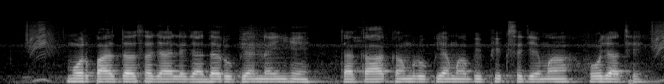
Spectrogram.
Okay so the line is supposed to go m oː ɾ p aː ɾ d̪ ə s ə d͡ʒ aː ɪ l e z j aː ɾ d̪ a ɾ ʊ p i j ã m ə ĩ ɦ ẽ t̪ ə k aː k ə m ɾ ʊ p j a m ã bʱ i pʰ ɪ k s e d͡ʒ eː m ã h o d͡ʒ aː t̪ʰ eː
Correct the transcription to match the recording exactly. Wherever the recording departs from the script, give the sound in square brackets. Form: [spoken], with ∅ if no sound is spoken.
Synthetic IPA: m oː ɾ p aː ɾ d̪ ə s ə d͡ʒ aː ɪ l e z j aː [∅] d̪ a ɾ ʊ p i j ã [n] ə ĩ ɦ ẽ t̪ [a] k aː k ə m ɾ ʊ p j a m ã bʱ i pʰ ɪ k s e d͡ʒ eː m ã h o d͡ʒ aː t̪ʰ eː

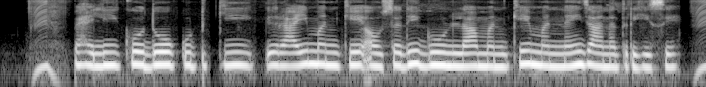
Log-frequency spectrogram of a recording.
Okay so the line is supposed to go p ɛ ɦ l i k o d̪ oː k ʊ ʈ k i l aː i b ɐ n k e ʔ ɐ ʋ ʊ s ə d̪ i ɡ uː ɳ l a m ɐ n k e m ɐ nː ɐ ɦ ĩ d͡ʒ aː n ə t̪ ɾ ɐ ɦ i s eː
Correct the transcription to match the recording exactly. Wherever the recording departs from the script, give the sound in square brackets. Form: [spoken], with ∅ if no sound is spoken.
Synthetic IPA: p ɛ ɦ l i k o d̪ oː k ʊ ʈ k i [ɾ] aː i [m] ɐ n k e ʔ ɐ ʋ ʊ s ə d̪ i ɡ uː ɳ l a m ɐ n k e m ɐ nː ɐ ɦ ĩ d͡ʒ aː n ə t̪ ɾ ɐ ɦ i s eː

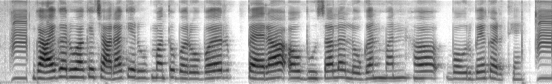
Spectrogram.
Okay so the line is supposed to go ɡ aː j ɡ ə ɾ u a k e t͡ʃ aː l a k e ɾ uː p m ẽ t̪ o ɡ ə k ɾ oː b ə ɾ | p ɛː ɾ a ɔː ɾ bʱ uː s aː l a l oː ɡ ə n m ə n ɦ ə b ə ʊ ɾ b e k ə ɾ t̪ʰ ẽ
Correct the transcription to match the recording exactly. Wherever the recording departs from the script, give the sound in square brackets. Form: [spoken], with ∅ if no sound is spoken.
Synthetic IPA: ɡ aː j ɡ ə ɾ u a k e t͡ʃ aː [ɾ] a k e ɾ uː p m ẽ t̪ o [b] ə [∅] ɾ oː b ə ɾ | p ɛː ɾ a ɔː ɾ bʱ uː s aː l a l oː ɡ ə n m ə n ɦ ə b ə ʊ ɾ b e k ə ɾ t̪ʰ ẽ

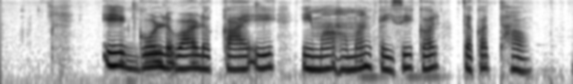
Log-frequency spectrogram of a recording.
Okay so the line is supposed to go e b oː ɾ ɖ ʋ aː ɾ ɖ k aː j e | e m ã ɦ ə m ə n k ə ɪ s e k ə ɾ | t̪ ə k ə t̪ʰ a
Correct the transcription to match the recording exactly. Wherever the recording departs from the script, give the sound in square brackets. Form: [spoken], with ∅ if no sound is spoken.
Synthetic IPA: e [ɡ] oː [l] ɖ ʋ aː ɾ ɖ k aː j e | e m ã ɦ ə m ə n k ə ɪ s e k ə ɾ | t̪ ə k ə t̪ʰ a

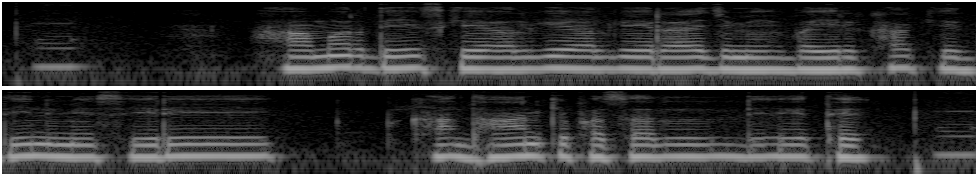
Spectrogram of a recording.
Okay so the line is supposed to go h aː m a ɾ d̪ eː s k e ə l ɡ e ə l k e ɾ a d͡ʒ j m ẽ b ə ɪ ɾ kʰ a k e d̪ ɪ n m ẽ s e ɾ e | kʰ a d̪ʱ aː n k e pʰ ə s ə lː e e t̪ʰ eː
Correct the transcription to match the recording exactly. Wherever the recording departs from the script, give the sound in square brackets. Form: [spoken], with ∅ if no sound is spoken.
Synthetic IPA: h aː m [ə] ɾ d̪ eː s k e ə l ɡ e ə l [ɡ] e ɾ a d͡ʒ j m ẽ b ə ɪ ɾ kʰ a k e d̪ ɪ n m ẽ s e ɾ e | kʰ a d̪ʱ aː n k e pʰ ə s ə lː e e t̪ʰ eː

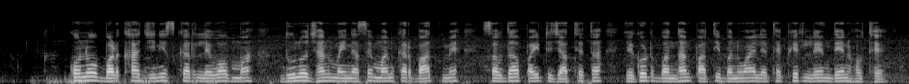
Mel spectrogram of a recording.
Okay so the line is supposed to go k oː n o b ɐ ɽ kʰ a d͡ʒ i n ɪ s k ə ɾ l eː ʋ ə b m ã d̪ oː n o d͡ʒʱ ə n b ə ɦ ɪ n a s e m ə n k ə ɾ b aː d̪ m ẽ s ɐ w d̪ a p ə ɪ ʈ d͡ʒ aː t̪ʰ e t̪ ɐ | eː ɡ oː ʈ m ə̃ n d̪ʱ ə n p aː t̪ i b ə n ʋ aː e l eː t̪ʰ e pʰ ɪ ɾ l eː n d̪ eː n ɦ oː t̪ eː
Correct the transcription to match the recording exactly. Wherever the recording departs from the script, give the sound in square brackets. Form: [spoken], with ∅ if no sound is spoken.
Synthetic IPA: k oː n o b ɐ ɽ kʰ a d͡ʒ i n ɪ s k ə ɾ l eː ʋ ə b m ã d̪ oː n o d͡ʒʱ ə n [m] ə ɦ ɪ n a s e m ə n k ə ɾ b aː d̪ m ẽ s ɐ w d̪ a p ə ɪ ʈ d͡ʒ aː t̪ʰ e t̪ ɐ | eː ɡ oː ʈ [b] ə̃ n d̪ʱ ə n p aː t̪ i b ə n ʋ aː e l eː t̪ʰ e pʰ ɪ ɾ l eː n d̪ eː n ɦ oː t̪ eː

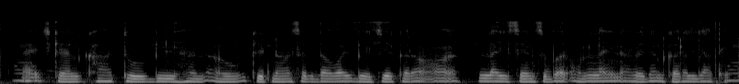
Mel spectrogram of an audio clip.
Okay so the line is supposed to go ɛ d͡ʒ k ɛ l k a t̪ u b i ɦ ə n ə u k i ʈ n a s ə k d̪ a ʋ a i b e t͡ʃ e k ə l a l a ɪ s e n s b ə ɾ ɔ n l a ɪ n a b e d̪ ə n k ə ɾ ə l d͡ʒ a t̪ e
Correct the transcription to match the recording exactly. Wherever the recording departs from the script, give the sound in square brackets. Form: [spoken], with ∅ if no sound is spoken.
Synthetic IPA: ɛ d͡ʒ k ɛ l [kʰ] a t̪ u b i ɦ ə n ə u k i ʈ n a s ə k d̪ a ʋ a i b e t͡ʃ e k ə [ɾ] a l a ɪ s e n s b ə ɾ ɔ n l a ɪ n a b e d̪ ə n k ə ɾ ə l d͡ʒ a t̪ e

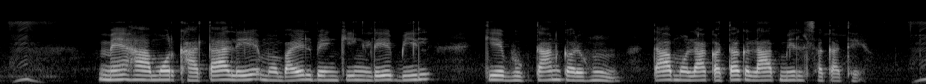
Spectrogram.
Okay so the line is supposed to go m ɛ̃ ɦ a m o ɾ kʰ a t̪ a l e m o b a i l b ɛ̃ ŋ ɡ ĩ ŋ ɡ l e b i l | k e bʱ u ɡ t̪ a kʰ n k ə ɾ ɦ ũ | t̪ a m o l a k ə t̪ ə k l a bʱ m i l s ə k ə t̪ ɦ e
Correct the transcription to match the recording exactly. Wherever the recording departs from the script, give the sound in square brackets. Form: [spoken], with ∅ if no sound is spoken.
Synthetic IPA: m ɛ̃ ɦ a m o ɾ kʰ a t̪ a l e m o b a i l b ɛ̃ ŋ [k] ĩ ŋ ɡ l e b i l | k e bʱ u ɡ t̪ a [∅] n k ə ɾ ɦ ũ | t̪ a m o l a k ə t̪ ə k l a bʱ m i l s ə k ə t̪ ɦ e

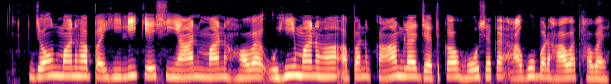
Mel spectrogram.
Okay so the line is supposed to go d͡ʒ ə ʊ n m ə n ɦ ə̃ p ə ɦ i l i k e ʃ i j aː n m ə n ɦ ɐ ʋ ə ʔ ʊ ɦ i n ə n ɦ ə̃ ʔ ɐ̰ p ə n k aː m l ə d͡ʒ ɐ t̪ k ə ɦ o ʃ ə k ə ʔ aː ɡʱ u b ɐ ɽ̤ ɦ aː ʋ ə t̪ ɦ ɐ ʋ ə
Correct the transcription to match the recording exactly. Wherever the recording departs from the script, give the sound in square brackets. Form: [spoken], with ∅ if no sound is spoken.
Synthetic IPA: d͡ʒ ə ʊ n m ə n ɦ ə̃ p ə ɦ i l i k e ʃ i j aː n m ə n ɦ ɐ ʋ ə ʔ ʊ ɦ i [m] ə n ɦ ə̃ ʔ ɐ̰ p ə n k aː m l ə d͡ʒ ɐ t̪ k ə ɦ o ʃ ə k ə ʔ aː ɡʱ u b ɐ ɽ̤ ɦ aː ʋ ə t̪ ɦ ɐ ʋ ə

